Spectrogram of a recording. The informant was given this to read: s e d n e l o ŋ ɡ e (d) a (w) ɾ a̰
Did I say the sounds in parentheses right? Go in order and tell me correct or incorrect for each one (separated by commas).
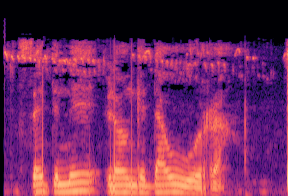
correct, incorrect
